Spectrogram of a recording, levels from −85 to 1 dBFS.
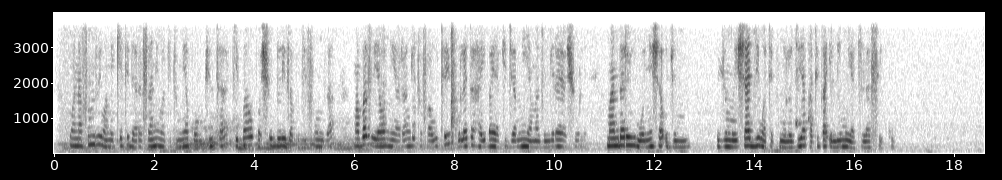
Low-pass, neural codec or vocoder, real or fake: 3.6 kHz; none; real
